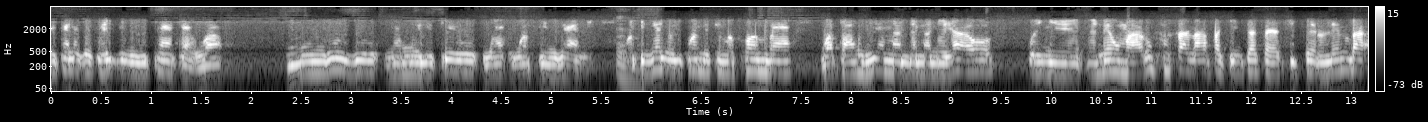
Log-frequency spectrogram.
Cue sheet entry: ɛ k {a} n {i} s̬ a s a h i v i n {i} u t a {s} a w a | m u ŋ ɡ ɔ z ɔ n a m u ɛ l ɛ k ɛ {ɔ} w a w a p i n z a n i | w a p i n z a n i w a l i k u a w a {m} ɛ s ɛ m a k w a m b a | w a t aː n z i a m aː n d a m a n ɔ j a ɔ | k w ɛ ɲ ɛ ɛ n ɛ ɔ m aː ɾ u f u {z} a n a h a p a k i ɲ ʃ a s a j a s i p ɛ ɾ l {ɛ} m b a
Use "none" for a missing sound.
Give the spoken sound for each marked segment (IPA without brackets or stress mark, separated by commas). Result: a, a, i, t, ɔ, m, s, ɛ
